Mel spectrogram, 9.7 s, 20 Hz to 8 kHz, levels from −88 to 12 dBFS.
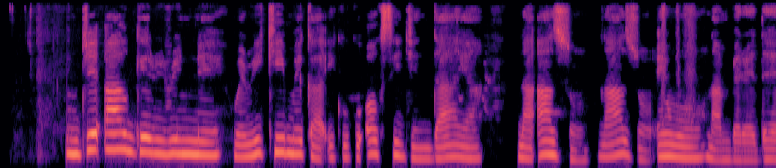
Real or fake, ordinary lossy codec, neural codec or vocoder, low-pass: real; none; none; 7.2 kHz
